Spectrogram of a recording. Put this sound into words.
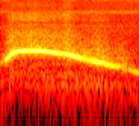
Sound effects > Human sounds and actions
Surprised Whistle
Some dude whistling in a surprised tone. I recorded this myself.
